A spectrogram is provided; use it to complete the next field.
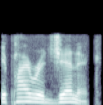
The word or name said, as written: epeirogenic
